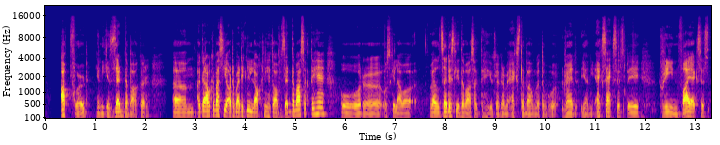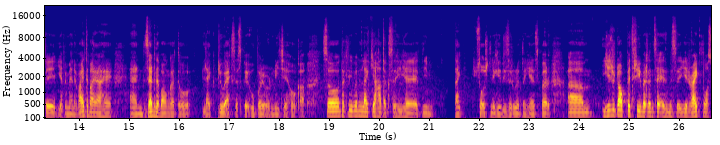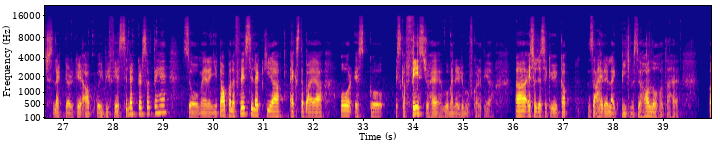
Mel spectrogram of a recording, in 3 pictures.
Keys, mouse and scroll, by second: 8.9 x, 19.9 click, 20.1 Tab, 20.4 middle click, 21.7 Tab, 22.3-23.3 scroll up 1, 23.3 click, 27.1 middle click, 27.6 click, 30.5 middle click, 31.6 x, 35.3 middle click, 37.2-37.6 scroll down 1, 37.7 middle click, 39.3 shift+middle click, 39.6 middle click.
